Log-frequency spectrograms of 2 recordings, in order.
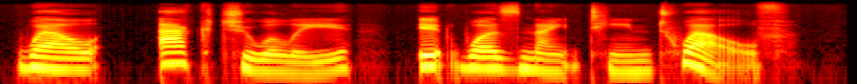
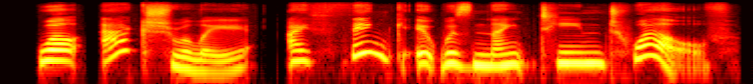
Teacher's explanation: Yes, you need a friendly rising intonation.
